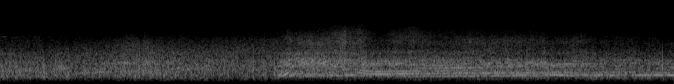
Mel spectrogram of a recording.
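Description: A motor running with a steady hum of several tones over a rushing noise; about three seconds in the rush grows louder and the tones drop slightly, then hold steady.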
